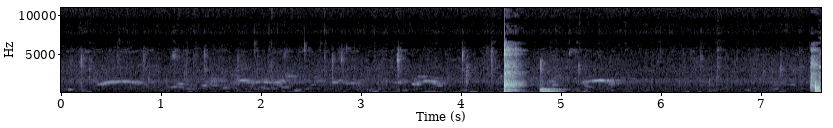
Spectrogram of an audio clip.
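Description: Diced onions frying in oil in a wok: a faint sizzle with small scattered pops. A single sharp knock about halfway through.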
